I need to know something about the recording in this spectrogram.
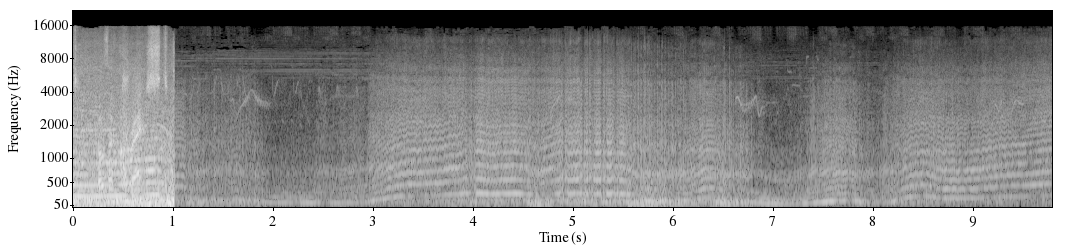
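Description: A rally car engine whines and revs in the distance.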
